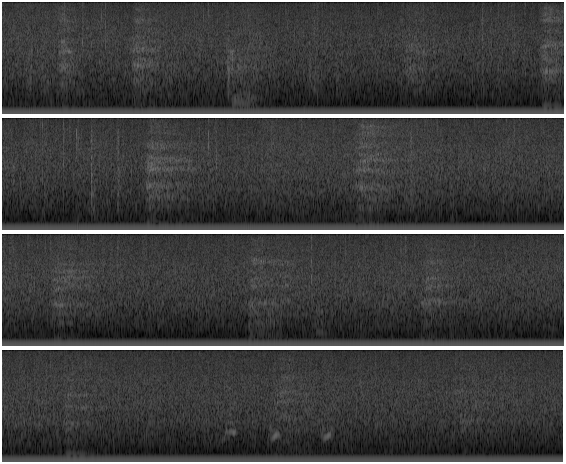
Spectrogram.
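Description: Footsteps rustle slowly through tall grass.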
